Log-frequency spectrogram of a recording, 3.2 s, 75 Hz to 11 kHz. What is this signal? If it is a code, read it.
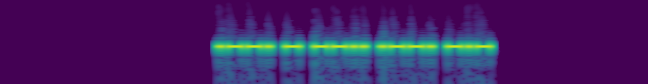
Morse code, heard as a keyed tone, about 46 wpm, 700 Hz. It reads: PTZPK
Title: Code Groups - 5 Letters - 50wpm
